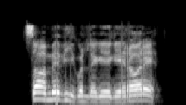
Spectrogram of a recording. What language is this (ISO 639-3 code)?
kln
